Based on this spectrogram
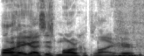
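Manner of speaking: loud, belted put-on American accent. Speaker shows friends what their on-the-spot American accent turns into, Markiplier-style put-on American accent. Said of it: "like that".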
